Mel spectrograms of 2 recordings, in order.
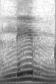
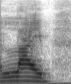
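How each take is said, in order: First: The vowel sounds like 'ee'. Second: The vowel sounds like 'eye'. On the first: The speaker calls it wrong. "लीव गलत pronunciation है" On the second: The speaker calls it right. "इसको आई ही पढ़ेंगे"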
